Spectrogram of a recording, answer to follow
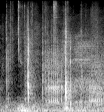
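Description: Tarot cards being handled and counted by hand, with a few short clicks and taps of the cards against each other and the table.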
